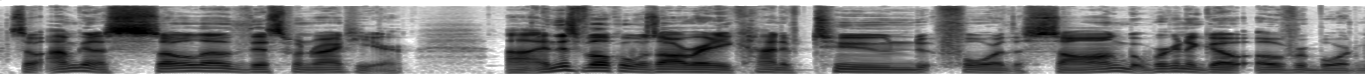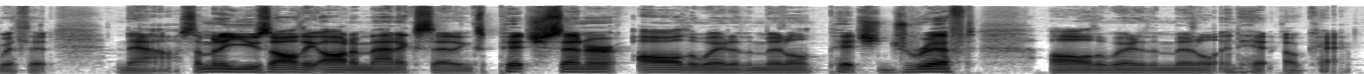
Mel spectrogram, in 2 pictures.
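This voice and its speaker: A man with a low voice talks through a software tutorial in a dry, close studio sound. He is casual and conversational, often thinking aloud and interrupting himself as he explains. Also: a little fast, no room sound. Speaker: audio production tutorial host. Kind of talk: casual screen-share tutorial talk.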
